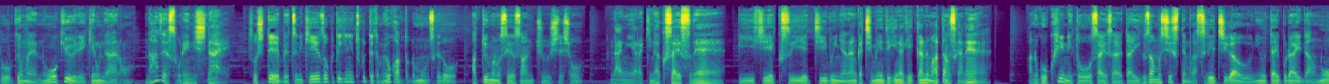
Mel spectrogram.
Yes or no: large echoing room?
no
